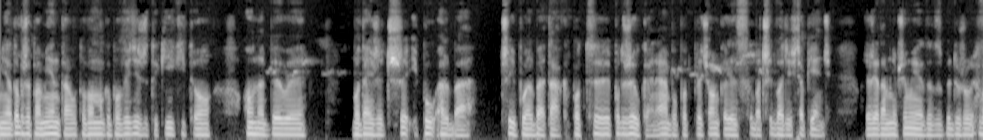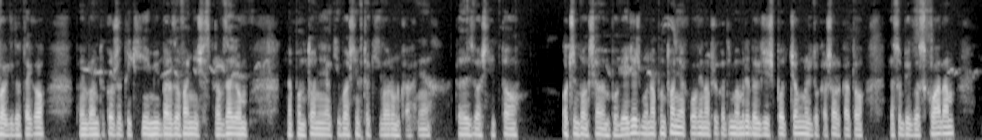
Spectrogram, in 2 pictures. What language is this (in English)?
Polish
